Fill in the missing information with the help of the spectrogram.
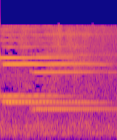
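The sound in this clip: A parliament bell rings steadily to call members to a vote. The tone is unbroken and sustained for the whole stretch, laid over a constant low murmur of background noise.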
